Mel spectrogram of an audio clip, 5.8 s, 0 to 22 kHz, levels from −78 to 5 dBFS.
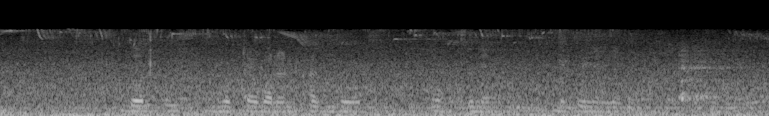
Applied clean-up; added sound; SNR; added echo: none; Chirp, tweet; -4 dB; none.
